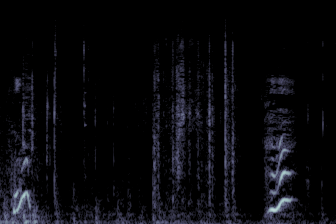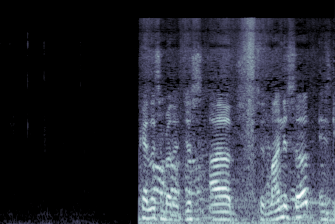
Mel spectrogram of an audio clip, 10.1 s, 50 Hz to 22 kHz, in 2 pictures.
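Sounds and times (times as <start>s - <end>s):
rustling and crinkling: 0.0s - 3.8s.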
